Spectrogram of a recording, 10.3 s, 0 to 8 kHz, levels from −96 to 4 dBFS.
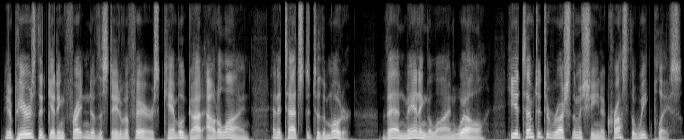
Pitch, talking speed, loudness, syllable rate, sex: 140 Hz, 205 wpm, -17 LUFS, 5.9 syllables/s, male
